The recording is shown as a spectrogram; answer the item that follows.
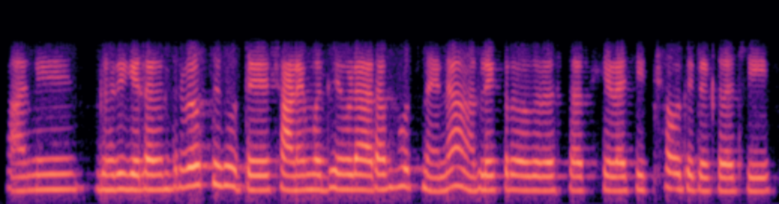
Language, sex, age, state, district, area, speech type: Marathi, female, 18-30, Maharashtra, Yavatmal, rural, conversation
